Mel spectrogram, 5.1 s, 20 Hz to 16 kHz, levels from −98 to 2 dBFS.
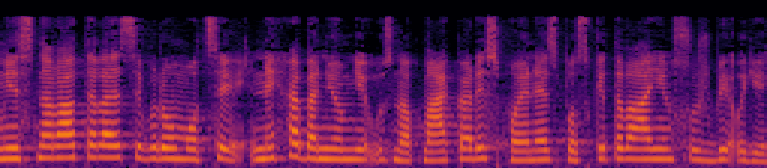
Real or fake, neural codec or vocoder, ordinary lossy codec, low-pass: fake; codec, 24 kHz, 0.9 kbps, WavTokenizer, small release; MP3, 48 kbps; 10.8 kHz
